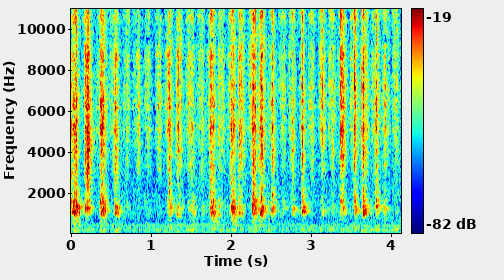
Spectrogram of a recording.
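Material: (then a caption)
Coated paper. A wooden stylus scratches small strokes into the coating of a flat, black-coated scratch-art card resting on a table. It makes a quick, steady series of short, dry, rasping scrapes with a bright papery hiss and a mid-pitched edge near 1 kHz. Each stroke is quiet and stops sharply, with almost no low end.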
